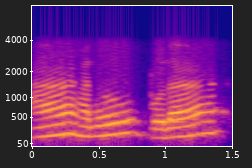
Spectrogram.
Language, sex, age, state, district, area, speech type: Marathi, male, 45-60, Maharashtra, Satara, urban, conversation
